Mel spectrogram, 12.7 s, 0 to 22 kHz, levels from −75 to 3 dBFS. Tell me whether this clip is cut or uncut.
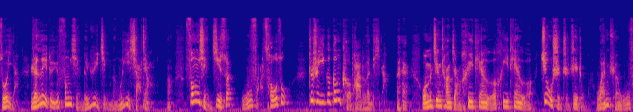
cut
